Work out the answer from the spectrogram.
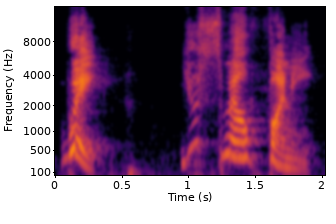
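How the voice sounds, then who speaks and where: A pushy female client in an audio drama. Her voice is extremely high and piercingly bright, swooping up and down as she makes her demands slowly and theatrically. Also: wildly swooping pitch, full character voice. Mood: shrill demanding.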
